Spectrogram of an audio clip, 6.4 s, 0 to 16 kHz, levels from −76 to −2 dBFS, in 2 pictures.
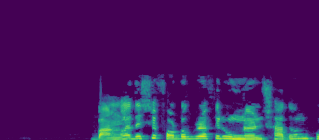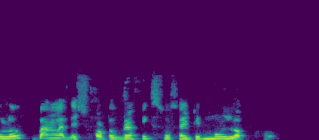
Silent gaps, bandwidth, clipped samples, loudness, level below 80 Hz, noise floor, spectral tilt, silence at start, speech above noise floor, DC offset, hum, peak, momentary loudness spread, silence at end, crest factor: none; 7.6 kHz; under 0.1%; -16 LUFS; -54 dBFS; -75 dBFS; -6.5 dB/octave; 0.9 s; 60 dB; under 0.1%; none; 0 dBFS; 6 LU; 0.45 s; 16 dB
